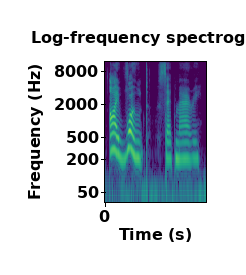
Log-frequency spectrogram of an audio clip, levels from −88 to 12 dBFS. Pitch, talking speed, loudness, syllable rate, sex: 225 Hz, 120 wpm, -18 LUFS, 3.1 syllables/s, female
